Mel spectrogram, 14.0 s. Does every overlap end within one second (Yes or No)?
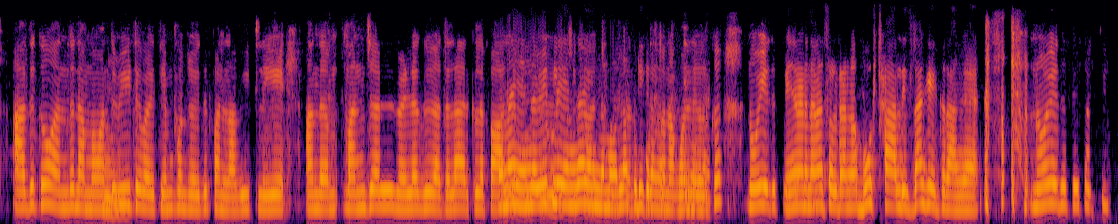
No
